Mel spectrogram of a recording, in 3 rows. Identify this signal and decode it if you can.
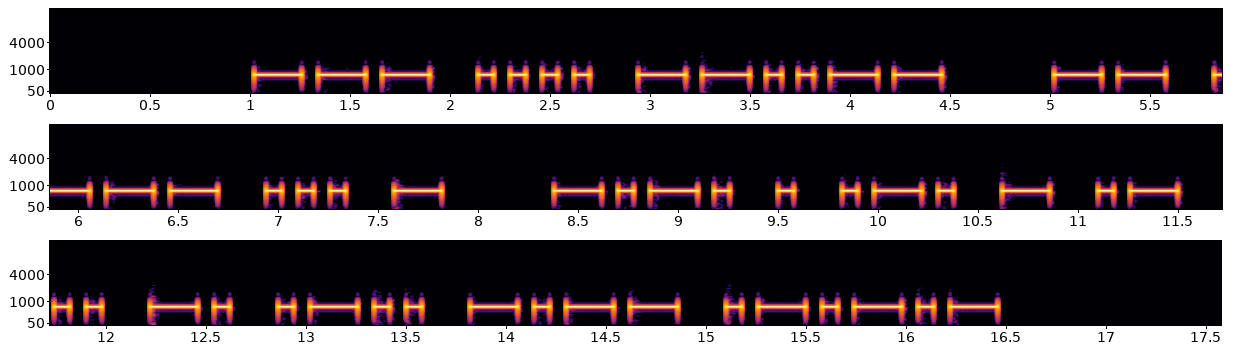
Morse code, heard as a keyed tone, about 15 wpm, 700 Hz. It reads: OH, MOST CERTAINLY.
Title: Sentences from Top 1000 Words - Review Part 1 - 15wpm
